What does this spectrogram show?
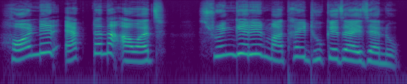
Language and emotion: Bengali, neutral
